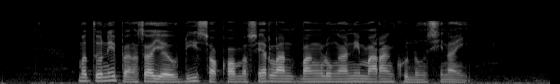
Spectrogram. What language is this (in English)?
Javanese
